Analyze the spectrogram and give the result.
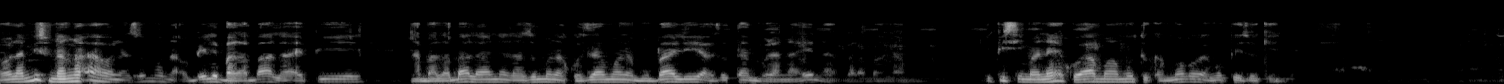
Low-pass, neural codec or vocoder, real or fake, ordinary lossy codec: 7.2 kHz; none; real; AAC, 32 kbps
